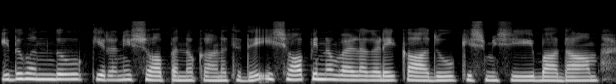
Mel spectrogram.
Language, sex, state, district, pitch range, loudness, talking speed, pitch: Kannada, female, Karnataka, Bidar, 185-225 Hz, -15 LUFS, 105 wpm, 200 Hz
